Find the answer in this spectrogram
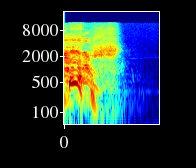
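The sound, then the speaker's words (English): A single loud sneeze, apparently voiced by a person, a breathy half-second burst with a falling vocal tone that stops abruptly into silence. “threw his head backwards and then forwards quickly, and let out a god-awful sneeze.”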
